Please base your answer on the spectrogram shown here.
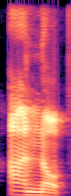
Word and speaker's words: hanno: In Italian, the letter H is silent. So, o, i, a, anno, they are pronounced like this: o, i, a, anno.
